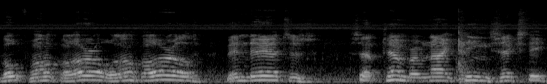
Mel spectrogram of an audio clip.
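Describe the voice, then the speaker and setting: In a Louisiana accent, a man speaks at a high pitch with audible room echo. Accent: Louisiana Southern. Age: 70s. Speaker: sheriff's deputy and political candidate. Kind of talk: campaign video monologue. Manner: folksy, halting with fillers.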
